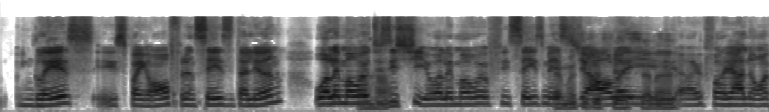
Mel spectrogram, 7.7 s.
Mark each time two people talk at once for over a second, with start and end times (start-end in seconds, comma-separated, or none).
5.5-6.8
